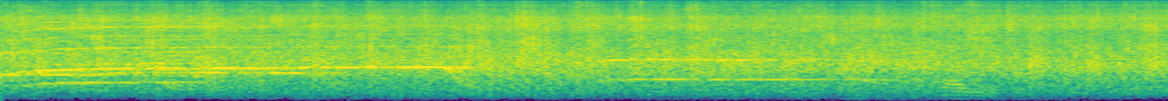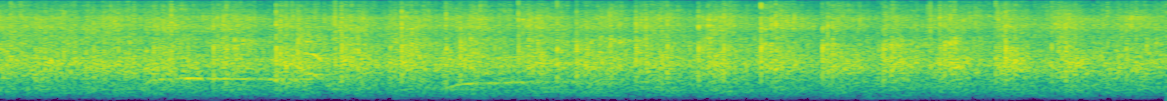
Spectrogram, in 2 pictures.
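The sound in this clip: Sustained applause from a church audience welcoming a pastor to the stage, a dense and steady wash of clapping that stays even throughout, with crowd voices mixed in.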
